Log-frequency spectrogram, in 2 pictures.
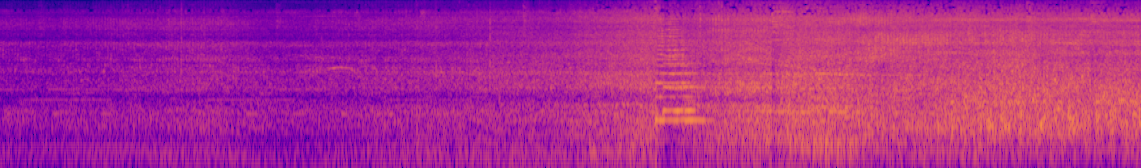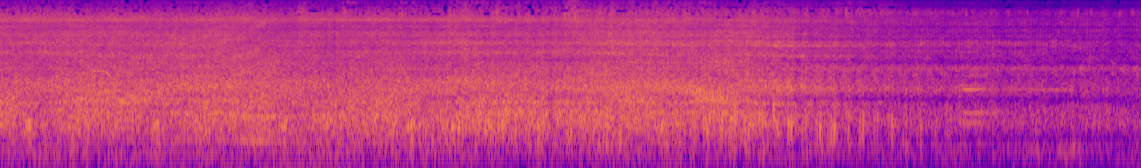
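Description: A diesel locomotive-hauled passenger train passing close by. Its horn gives a short toot about eight seconds in as the level rises sharply. Then the wheels run on the rails as the carriages go past for about fifteen seconds, fading as the train moves away.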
